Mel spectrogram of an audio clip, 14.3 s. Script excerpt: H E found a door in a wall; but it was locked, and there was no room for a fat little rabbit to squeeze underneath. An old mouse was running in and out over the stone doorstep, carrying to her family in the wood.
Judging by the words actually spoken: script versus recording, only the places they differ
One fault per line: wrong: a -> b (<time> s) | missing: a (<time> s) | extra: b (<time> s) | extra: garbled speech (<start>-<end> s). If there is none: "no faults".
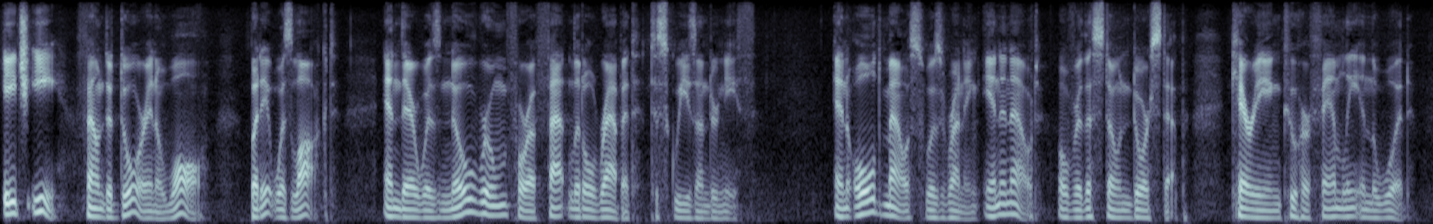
no faults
